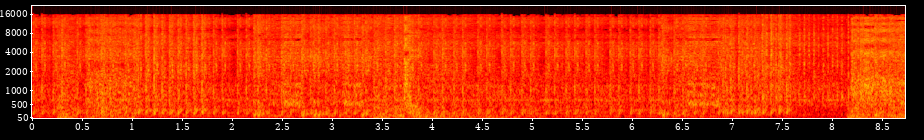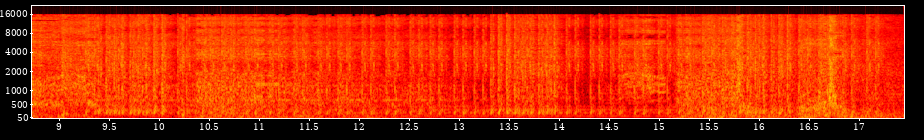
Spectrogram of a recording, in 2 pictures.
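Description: Video game explosions boom.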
